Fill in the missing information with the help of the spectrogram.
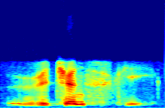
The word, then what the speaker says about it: Wyczynski: I was in the Polish ghetto, and I'm going to pronounce his name the way it would be pronounced in Polish, Mr. Wyczynski.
